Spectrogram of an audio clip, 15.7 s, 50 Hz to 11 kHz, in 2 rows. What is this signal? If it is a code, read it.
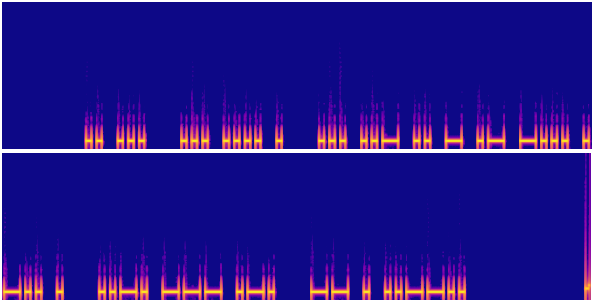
Morse code, heard as a keyed tone, about 17 wpm, 700 Hz. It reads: IS SHE SUITABLE FOR ME?
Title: Sentences from Top 1400 Words 17wpm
